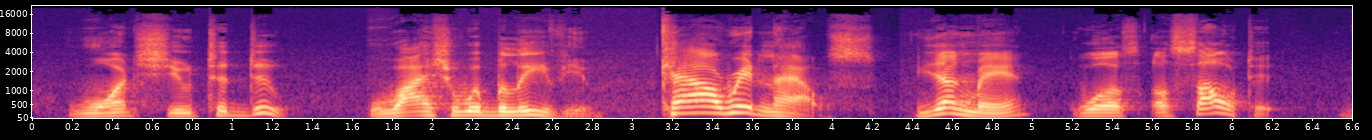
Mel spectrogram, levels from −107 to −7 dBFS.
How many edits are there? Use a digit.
2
